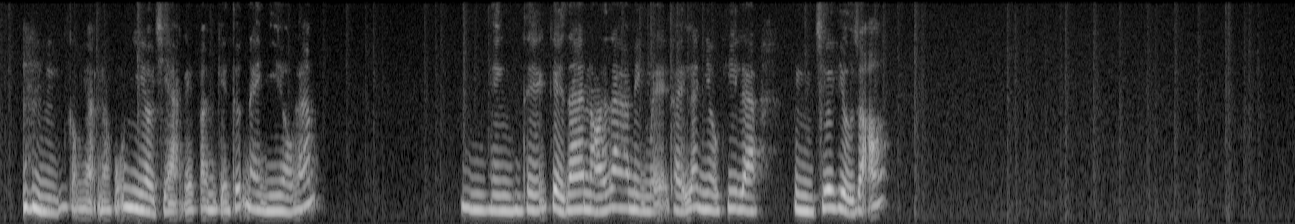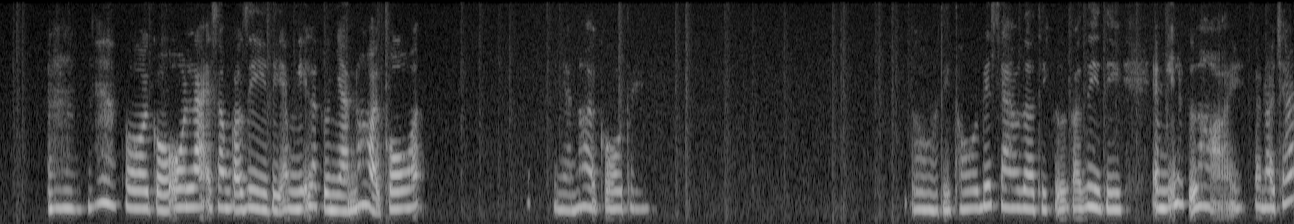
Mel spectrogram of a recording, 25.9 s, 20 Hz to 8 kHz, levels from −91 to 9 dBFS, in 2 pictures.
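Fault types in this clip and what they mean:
Nothing to flag here: the speech has simply gone through a call's microphone processing, which leaves nothing above 8 kHz, and that is just how such a path normally sounds.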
